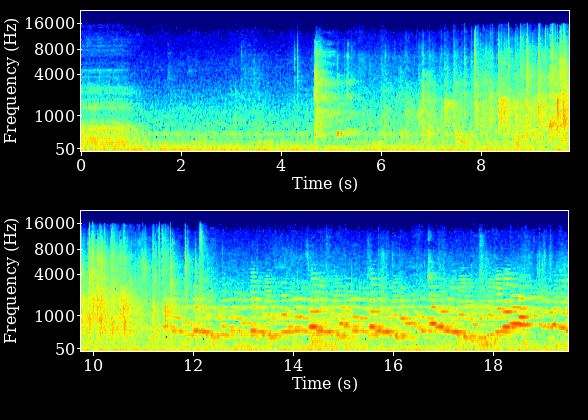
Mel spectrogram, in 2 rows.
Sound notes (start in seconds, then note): 6.4 scattered applause; 17.1 serene, playful woodwind music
